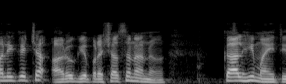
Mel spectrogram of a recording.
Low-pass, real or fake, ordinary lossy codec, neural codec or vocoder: 7.2 kHz; real; none; none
